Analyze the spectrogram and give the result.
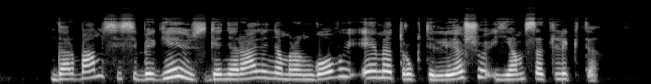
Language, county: Lithuanian, Vilnius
